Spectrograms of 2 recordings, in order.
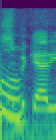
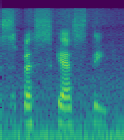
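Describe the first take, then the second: First: The middle has a plain g sound. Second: The middle has an s-k sound cluster. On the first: This is the standard adult pronunciation. "I didn't say spaghetti" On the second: This is how it was said in early childhood. "I said spesketti"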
